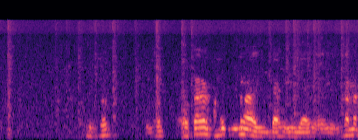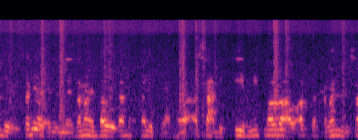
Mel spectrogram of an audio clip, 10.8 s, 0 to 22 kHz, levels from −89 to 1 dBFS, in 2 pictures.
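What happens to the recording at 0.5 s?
At 0.5 s the speech carries noise suppressor artifacts, present throughout the clip. The suppressor cuts bands it judges to be steady noise by about 18 dB. The room noise, only about 8 dB below the speech, sinks between phrases and rises under them.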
